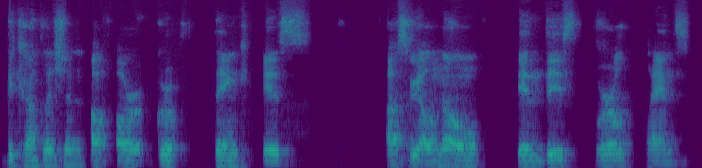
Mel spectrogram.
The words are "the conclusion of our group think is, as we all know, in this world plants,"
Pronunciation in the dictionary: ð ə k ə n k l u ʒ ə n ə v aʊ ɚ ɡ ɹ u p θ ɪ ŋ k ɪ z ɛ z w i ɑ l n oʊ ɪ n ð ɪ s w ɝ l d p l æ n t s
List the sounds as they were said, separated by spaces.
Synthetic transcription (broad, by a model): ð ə k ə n k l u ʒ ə n ə v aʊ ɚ ɡ ɹ u p θ ɪ ŋ k ɪ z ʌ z w i ɑ l n oʊ ɪ n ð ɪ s w ɝ l d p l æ n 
